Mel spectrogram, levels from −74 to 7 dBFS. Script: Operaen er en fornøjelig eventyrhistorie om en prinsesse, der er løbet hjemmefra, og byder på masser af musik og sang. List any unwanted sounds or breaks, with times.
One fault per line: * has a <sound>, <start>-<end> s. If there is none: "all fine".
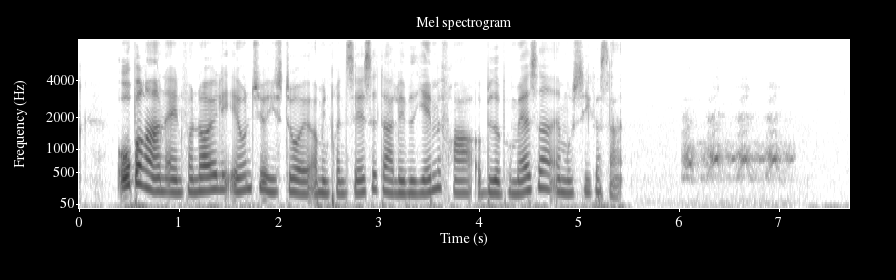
* has a bark, 6.0-7.2 s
